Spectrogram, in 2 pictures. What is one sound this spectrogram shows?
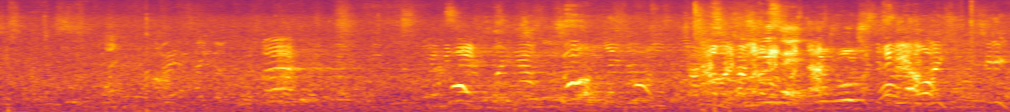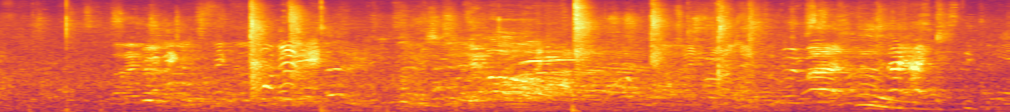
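Young men shout to each other across an open outdoor pitch.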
